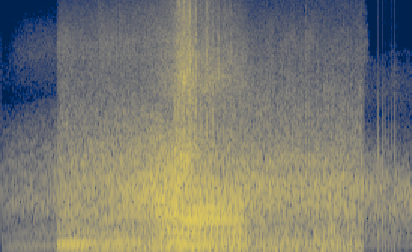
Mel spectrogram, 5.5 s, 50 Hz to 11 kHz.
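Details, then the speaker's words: Range Rover Sport SVR, replacement 5.0 L engine fitted after a major failure, on a road test at full throttle: roar climbs smoothly through the revs with no misfire, knock or stumble; healthy. "it does sound nice there's no one about to day well certainly gets up and goes will"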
